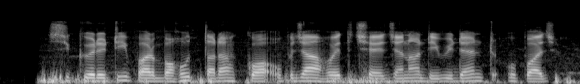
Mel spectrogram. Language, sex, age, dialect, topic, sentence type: Maithili, male, 18-24, Bajjika, banking, statement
